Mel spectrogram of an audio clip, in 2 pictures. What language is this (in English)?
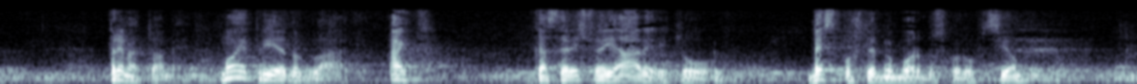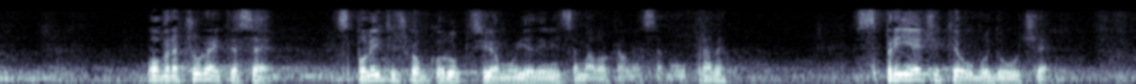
Croatian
